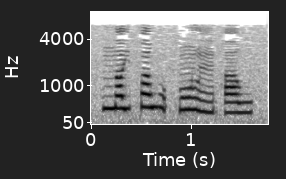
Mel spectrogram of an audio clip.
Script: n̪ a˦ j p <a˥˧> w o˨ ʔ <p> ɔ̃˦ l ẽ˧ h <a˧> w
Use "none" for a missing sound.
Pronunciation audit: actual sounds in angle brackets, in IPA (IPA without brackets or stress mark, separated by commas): a˦, p, a˧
